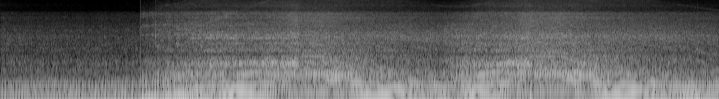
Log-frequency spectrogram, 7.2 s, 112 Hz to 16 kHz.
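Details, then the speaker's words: 2010 Chevrolet Captiva diesel after repair: previously engine and SVS lights came on and rpm stuck at 2000 on hard throttle, with DTC P089 fuel pressure fault, heavy and smoky; now revs cleanly to 4500 rpm and drops back smoothly, no hesitation or cut-out. "Nah sekarang sudahah bisa tembus sampai RPM 4500 Coba kita cek sponya Oke coba gas 4.500"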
